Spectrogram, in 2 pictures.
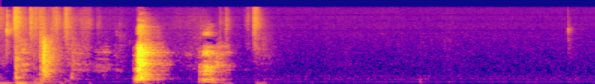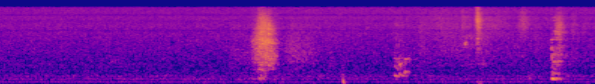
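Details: Great Dane trying to coax a Siamese cat into play, indoors in a small room: a burst of several loud barks in the first few seconds, then near silence with a few faint soft sounds.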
